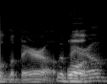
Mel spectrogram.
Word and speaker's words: libero: heard you played uh it's liberal right in the high school when was last time you played indoor volleyball oh libero i always say it wrong but uh yeah i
